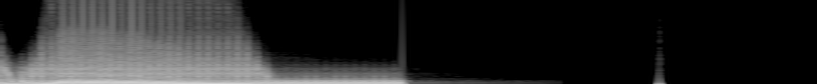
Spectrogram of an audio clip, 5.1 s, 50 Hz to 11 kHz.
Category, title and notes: Instrument samples > Synths / Electronic
Deep Pads and Ambient Tones21
Pad, bassy, Tones, synthetic, Synthesizer, bass, Tone, Ominous, Note, Dark, Chill, Analog, Haunting, Digital, Pads, Oneshot, Deep, Synth, Ambient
